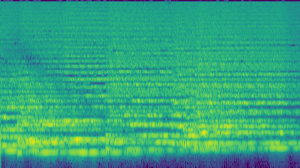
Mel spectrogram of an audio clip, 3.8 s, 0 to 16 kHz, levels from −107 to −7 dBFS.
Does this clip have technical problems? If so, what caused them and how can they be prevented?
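Yes. The whole clip has a wrong sample rate fault. It runs about 1.45 times too fast and sits about 6.45 semitones high, which fits audio recorded at 22 kHz being played back at 32 kHz with no conversion. Speed and pitch have shifted together by the same ratio, and that is what separates this from a pitch-shift or time-stretch error, where only one of the two changes. Resampling to the playback device's rate, or tagging the file with its true rate, prevents it.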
